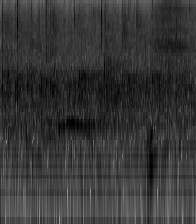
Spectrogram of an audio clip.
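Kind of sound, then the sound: crowd, audience applause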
